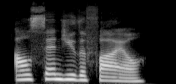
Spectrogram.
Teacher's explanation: in the phrase I'll send you the file, the stress is on send and file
